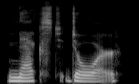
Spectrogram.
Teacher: When a T or D sound is stuck between two other consonant sounds, it often gets deleted. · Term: elision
